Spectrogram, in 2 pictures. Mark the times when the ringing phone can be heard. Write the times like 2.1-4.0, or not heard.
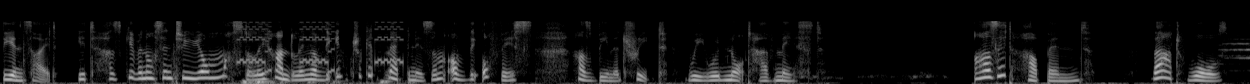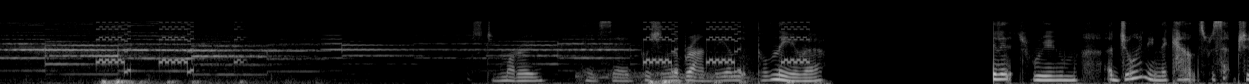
2.4-4.2, 13.4-14.9, 18.9-20.8.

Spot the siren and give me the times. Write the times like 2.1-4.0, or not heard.
12.2-18.9.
